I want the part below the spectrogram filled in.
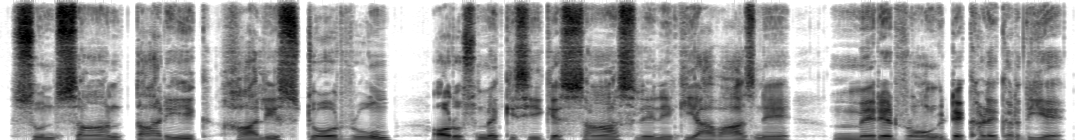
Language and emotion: Urdu, fearful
